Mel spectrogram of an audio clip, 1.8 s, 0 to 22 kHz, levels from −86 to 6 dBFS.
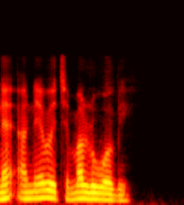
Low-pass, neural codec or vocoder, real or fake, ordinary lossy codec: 7.2 kHz; codec, 16 kHz, about 1 kbps, DyCAST, with the encoder's durations; fake; none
